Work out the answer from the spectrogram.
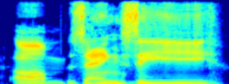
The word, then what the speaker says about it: Zhang Ziyi: a it's a cultural thing yeah you know zhang ziyi what was hurt like what was her deal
